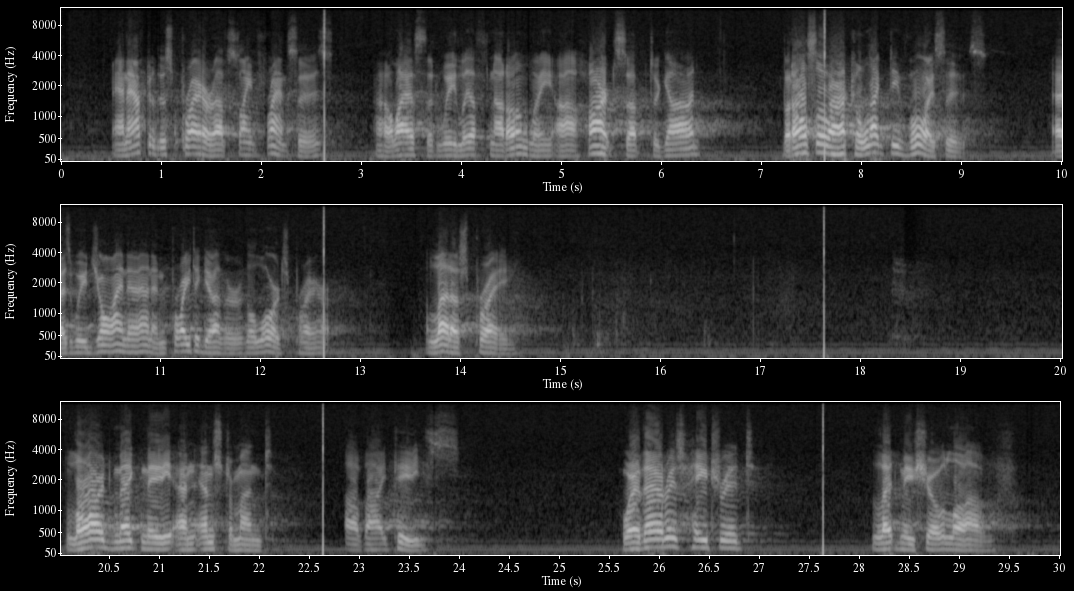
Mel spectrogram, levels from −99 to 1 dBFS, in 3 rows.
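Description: Sharp clicks at 2.63, 7.63, 12.64, 17.64, 22.64 and 27.64 s, evenly every 5.0 s regardless of the signal, mark file headers played as audio at joined pieces rather than random dropouts.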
